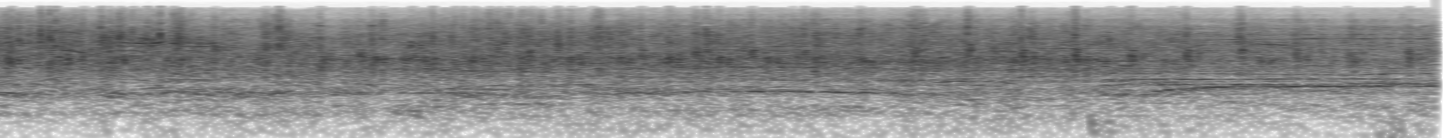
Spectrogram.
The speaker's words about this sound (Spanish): Boric, amigo, el pueblo está contigo, lo que repiten, ¿no? Varias personas, ustedes las están viendo con varias banderas, aplausos, fotografías, hay niños también, bueno, son parte de los trabajadores acá del Palacio de la Moneda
